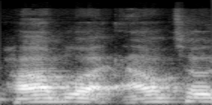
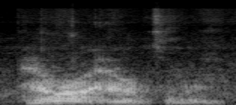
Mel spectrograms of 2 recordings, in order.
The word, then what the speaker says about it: Palo Alto: That Pablo Alto, there's a security company called Pablo Alto something. I'm saying it wrong. Hello. Palo. Palo Alto.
